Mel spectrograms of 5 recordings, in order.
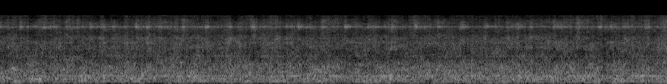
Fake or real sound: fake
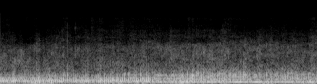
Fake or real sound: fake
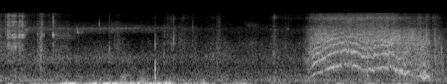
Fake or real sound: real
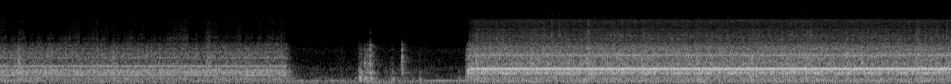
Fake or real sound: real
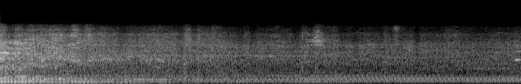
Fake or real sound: real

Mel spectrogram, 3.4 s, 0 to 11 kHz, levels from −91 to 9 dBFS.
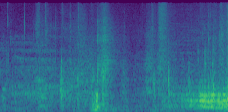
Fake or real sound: real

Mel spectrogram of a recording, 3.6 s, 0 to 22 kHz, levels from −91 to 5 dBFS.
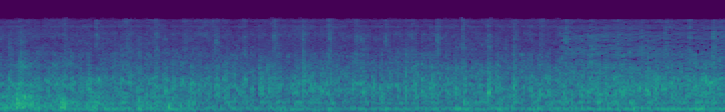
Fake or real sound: fake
